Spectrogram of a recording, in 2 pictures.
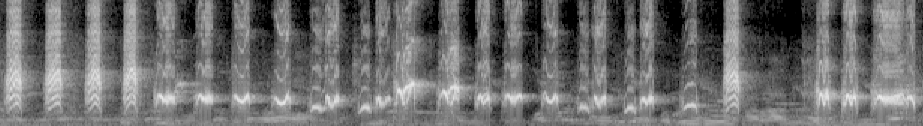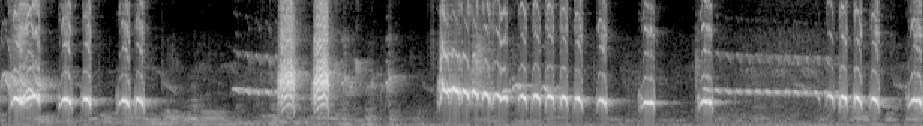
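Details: Greater green leafbird singing hard with raised crest, played to stir up stressed, silent leafbirds: rapid strings of loud chirps and whistled notes repeated several per second, a short pause, then dense chattering phrases and sliding whistles.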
